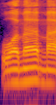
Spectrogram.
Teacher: ما الف مدہ ہے، 1 الف کے برابر کھینچ کر پڑھیں گے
